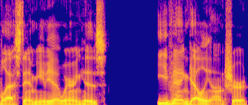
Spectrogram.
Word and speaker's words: Evangelion: Stand media wearing his Evangelion shirt or as I would call when I was a kid Evangeline Evangeline yeah I had no idea how to say it no idea none there's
